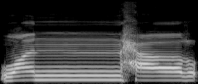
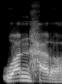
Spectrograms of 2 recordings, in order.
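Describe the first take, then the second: First: The n is nasalized and held long. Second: The n is said clearly and quickly. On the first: The speaker calls it wrong. "এখানে তো আমরা একটা গুন্না করতে পারি, ওয়ানহার এইভাবে তো উচ্চারণ করতে পারি, এটা কিন্তু একদম ভুল।" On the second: The speaker calls it right. "ওয়ানহার হবে, কারণ এখানে ইজহার আছে।"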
